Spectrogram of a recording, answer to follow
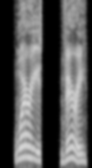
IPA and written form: ˈvɛrɨ (Wery)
